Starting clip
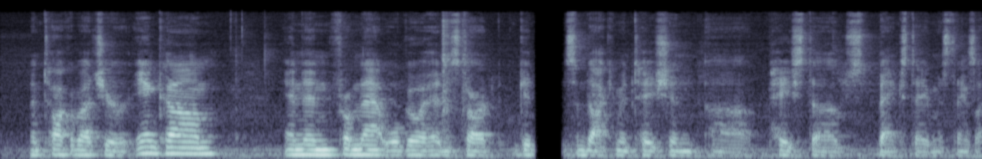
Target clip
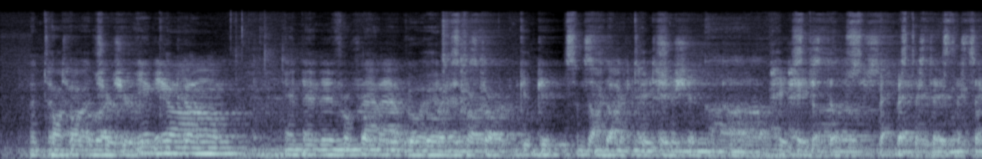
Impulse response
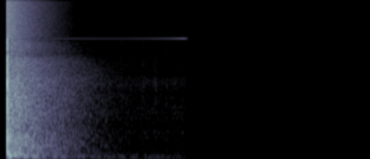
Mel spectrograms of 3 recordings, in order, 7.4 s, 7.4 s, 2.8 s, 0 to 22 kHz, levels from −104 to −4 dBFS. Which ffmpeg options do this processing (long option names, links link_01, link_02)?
-filter_complex "[0:a]acompressor=threshold=-37dB:ratio=3,asplit=2[link_01][link_02];[1:a]atrim=start_sample=2205,adelay=133[link_03];[link_02][link_03]afir=irnorm=-1:irlink=0,volume=-13.5dB[link_04];[link_01][link_04]amix=inputs=2:normalize=0"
